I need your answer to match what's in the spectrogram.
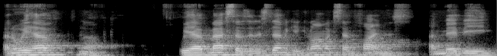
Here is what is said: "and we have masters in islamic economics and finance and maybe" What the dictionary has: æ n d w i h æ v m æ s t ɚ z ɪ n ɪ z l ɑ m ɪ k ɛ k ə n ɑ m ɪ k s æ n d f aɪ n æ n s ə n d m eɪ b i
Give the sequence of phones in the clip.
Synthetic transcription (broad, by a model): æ n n w i h æ v m æ s t ɚ z ɪ n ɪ s l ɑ m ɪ k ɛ k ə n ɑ m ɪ k s æ n d f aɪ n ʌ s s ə n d m eɪ b i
